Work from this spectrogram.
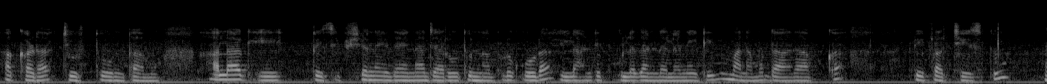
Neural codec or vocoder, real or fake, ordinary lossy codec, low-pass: codec, 16 kHz, 8 kbps, FunCodec, trained on Chinese and English, 25 frames a second; fake; none; 7.2 kHz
